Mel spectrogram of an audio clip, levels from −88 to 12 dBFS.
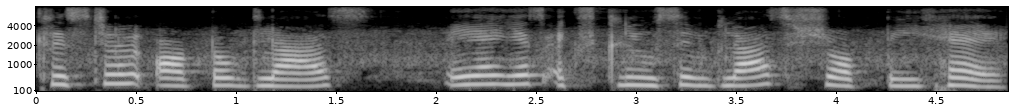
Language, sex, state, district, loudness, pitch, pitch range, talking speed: Hindi, female, Madhya Pradesh, Dhar, -15 LUFS, 260 Hz, 250-290 Hz, 100 wpm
